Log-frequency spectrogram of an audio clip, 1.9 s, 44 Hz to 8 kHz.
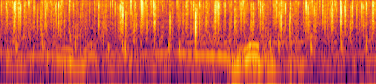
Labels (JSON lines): {"label": "biophony, cascading saw", "recorder": "SoundTrap 600 or HydroMoth"}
